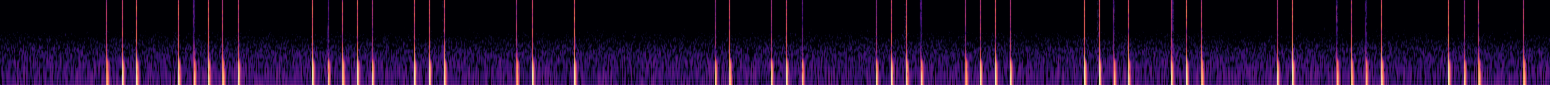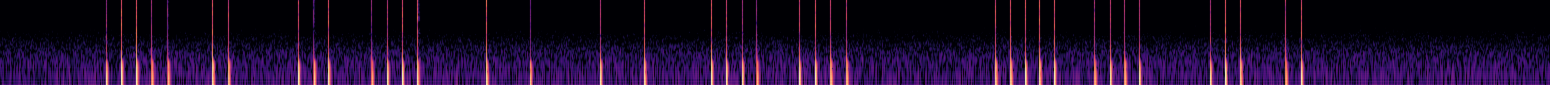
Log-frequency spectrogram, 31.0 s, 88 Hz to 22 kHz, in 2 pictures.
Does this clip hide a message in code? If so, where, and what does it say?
Yes: tap code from 1.1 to 28.5 s, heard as knocks on a wall, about 7 knocks a second. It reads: PXF HTSIL WOAAT YM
